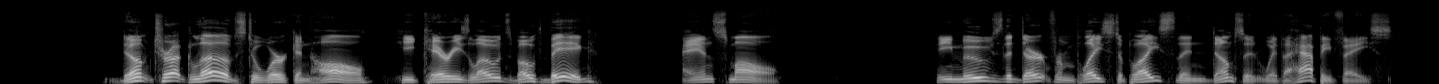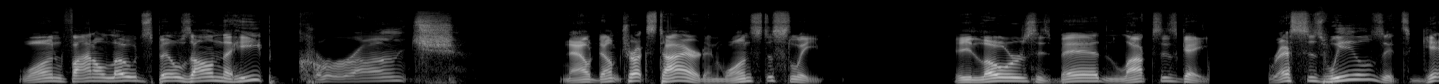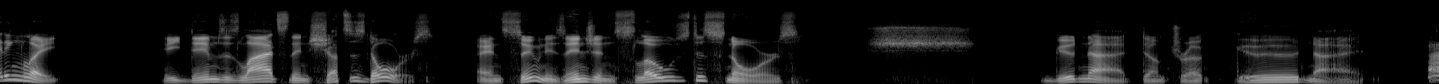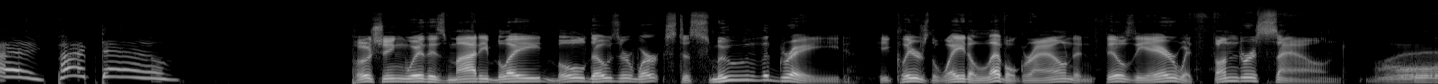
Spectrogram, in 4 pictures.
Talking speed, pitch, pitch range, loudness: 115 wpm, 125 Hz, 95-155 Hz, -25 LUFS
